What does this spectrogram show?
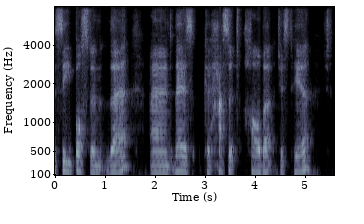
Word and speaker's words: Cohasset: a trip anyway to, I'm probably going to pronounce this wrong, Cohasset Harbour. Cohasset? Cohasset.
